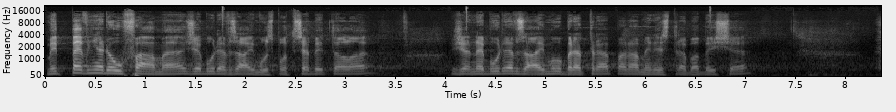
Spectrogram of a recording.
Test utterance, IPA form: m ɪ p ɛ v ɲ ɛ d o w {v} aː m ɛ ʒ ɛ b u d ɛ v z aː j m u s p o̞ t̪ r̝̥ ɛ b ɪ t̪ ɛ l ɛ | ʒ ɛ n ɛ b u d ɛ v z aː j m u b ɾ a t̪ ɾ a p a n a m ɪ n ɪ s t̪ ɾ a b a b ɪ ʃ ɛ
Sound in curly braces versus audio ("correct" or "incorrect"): incorrect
